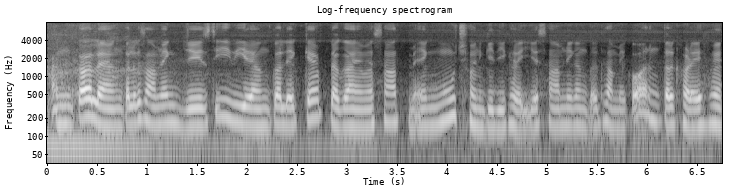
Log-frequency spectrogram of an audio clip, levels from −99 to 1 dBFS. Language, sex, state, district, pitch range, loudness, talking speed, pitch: Hindi, male, Madhya Pradesh, Katni, 145-170 Hz, -19 LUFS, 265 wpm, 155 Hz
